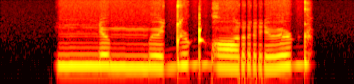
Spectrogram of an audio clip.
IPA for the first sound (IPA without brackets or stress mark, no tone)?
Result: nː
